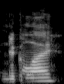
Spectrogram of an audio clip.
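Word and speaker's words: Nikolaj: it nickel lodge dealers do you pronounce the J Nicholai Nicholai Nicholai right I don't know I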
